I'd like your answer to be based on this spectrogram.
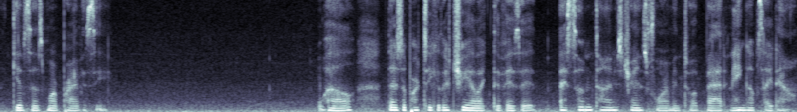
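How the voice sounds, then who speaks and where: Her voice is fairly low and natural, with a faint hiss or hum in the background. Playing the same bashful, teasing vampire on an ASMR date, she keeps things soft and close, frequently dropping to breathy whispers, and the mood feels warm and inviting.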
